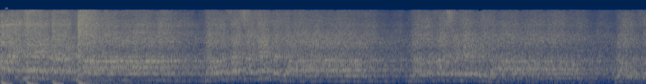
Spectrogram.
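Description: Stadium goal anthem: an electronic dance beat with a pounding kick drum that stops about a second in, then a large crowd of voices chanting and singing together in long held notes.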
